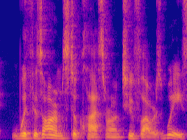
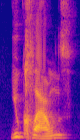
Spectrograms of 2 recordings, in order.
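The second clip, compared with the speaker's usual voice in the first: louder, higher angry yell; screamed; 5 semitones higher, 8 dB louder than usual. Acted. Hrun to the riders from a dragon, screaming in anger. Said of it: "screamed Hrun".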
